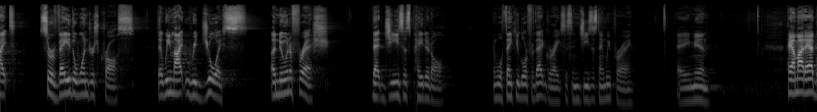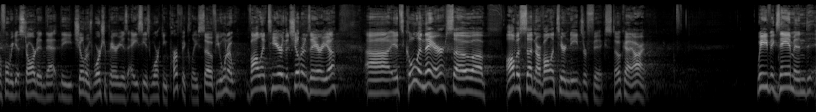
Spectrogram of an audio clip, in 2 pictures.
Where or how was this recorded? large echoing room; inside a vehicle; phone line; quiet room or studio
large echoing room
